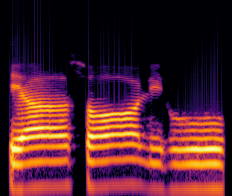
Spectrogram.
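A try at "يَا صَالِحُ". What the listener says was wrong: হুতে টান হয়ে যাচ্ছে, হুতে টান হবে না, আপনি এখানে পড়ছেন হার উপরে পেশ এসছে, পেশটি হলো হারাকাত, হারাকাতের পরে তাড়াতাড়ি পড়তে হয়, টান দেওয়া নিষেধ বলে আপনি পড়ছেন ইয়া সলিহু, তাহলে চলবে না।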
